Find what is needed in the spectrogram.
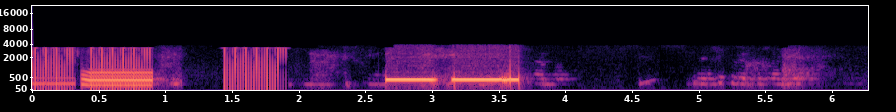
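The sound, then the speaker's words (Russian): Telephone keypad tones dialing an extension at an office line: several short, bright tone bursts in quick succession, then faint voices over the line. “Если вы хотите позвонить главному бухгалтеру, наберите 221.”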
